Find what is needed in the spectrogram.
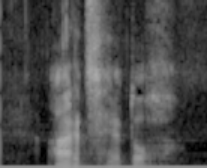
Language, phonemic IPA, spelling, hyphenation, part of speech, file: Dutch, /ˈaːrtsˌɦɛr.tɔx/, aartshertog, aarts‧her‧tog, noun, Nl-aartshertog.ogg
- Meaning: archduke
